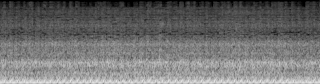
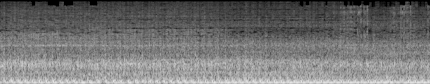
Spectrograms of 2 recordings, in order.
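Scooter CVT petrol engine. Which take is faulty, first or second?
second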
